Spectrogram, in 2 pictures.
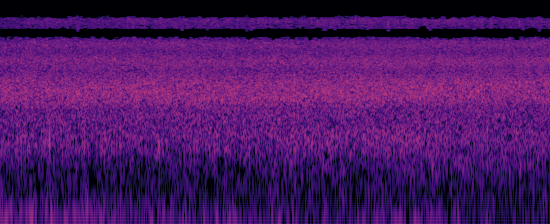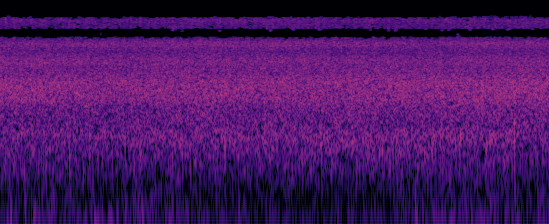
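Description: Steady wash of surf breaking along the beach, with some low wind rumble on the microphone in the first second.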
